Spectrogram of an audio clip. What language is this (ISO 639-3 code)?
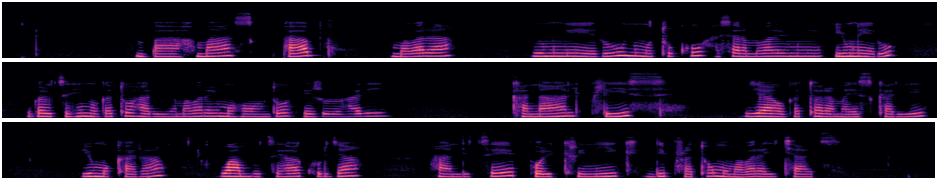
kin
